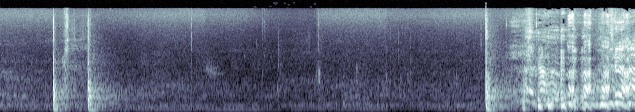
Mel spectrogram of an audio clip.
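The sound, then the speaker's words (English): Two sharp knocks in quick succession, imitating a knock on a door, then a quiet pause, another thump, and people start talking and laughing loudly. “I get back to the door.”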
